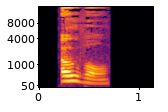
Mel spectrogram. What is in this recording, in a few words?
"oval", English voice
